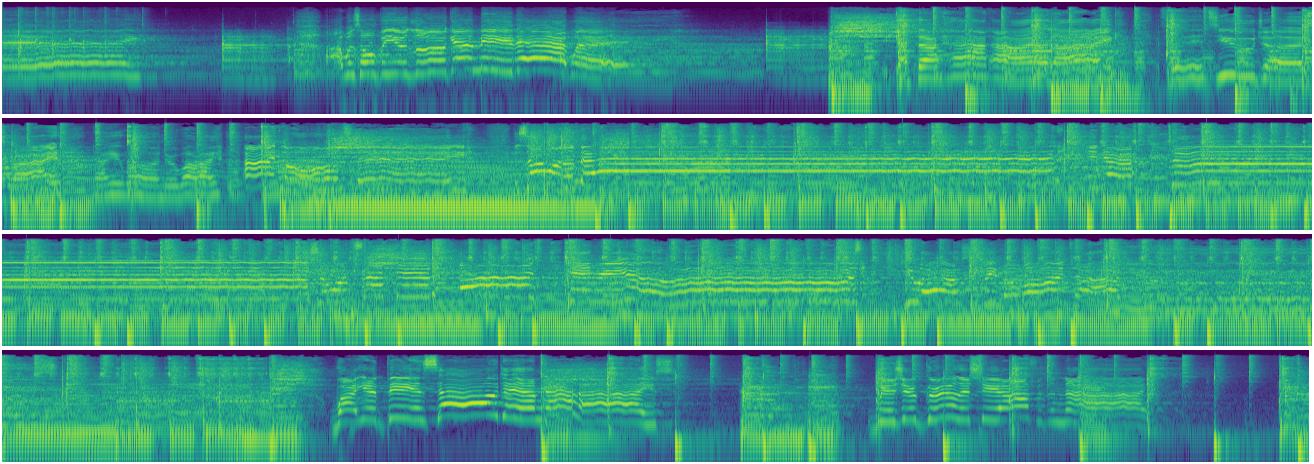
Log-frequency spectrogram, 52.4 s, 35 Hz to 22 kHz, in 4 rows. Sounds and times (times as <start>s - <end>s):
Happy music: 0.0s - 52.3s.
